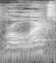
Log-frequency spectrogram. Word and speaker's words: Rolex: The one that stood out to me most was Rolex, because yes, it's pronounced like Rolex, like your watch would be.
